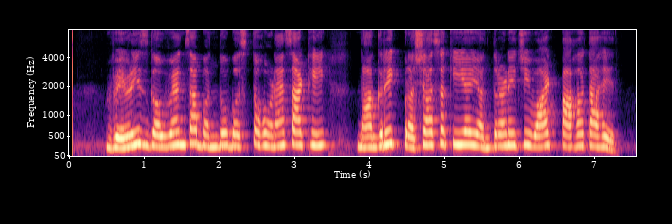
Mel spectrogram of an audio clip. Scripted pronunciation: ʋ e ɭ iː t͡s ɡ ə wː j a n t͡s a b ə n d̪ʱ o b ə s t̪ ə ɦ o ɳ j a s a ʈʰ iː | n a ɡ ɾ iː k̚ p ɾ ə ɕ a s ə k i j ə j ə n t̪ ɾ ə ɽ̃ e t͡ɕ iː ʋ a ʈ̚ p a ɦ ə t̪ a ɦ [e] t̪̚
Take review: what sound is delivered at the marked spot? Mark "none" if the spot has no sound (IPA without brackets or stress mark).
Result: e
